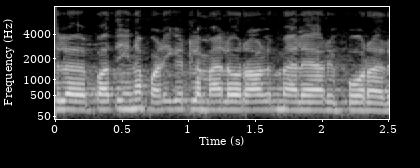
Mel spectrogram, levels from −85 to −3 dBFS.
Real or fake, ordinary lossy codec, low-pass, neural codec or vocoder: real; none; 7.2 kHz; none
